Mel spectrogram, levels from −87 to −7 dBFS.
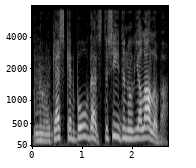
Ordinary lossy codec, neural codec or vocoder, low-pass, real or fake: none; codec, 16 kHz in and 24 kHz out, 0.4 kbps, LongCat-Audio-Codec, two codebook decoder; 7.2 kHz; fake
